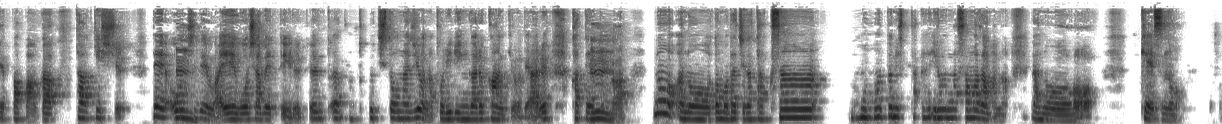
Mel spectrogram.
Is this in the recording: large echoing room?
no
